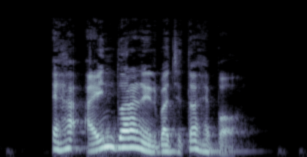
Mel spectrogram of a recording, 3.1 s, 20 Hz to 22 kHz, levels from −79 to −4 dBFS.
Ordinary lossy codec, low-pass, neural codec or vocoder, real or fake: MP3, 96 kbps; 14.4 kHz; none; real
